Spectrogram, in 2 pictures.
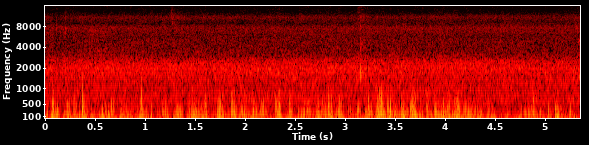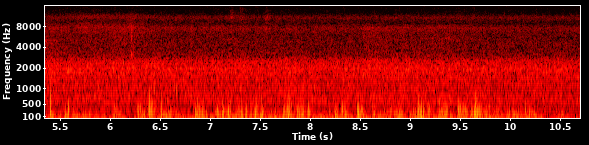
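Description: Loud, continuous low rumble of air buffeting the microphone, fluttering rapidly, such as a fan blowing across it.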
